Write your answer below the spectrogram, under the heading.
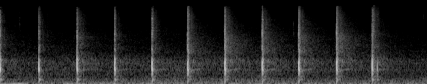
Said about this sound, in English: So we're gonna do some knocking here.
